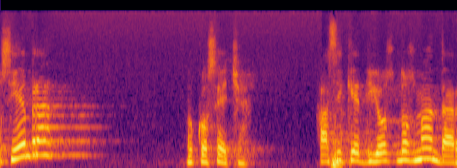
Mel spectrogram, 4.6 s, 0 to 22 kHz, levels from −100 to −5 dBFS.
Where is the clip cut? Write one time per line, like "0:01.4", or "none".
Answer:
0:03.2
